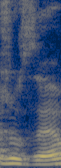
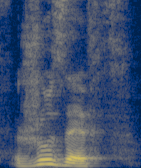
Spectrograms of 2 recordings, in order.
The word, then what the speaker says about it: Joseph: Você pronuncia como em português? José. Não, Joseph. PH em francês tem o som do F, como em pharmacie. Farmácia em francês se escreve assim, mas pronuncia pharmacie. Ou seja, Marie, não pronuncia o E no final, Maria. Não. Joseph vai terminar com um F aqui no final, né?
